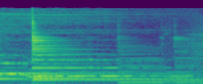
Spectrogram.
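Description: Background music of held notes, with a new note struck about a third of a second in.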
